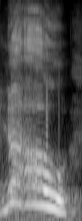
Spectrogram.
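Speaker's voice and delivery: high loud yell; hammed-up panicked scream. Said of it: "It's like".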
